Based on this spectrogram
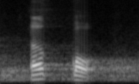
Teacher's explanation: والقاف من أقصى اللسان من فوق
